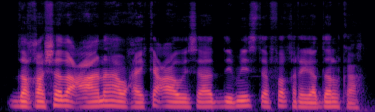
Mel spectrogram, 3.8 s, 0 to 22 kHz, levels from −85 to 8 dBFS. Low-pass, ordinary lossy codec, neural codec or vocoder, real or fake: none; none; none; real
